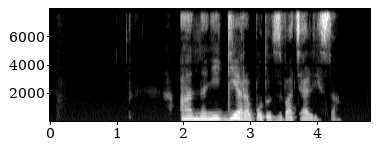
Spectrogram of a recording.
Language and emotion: Russian, angry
